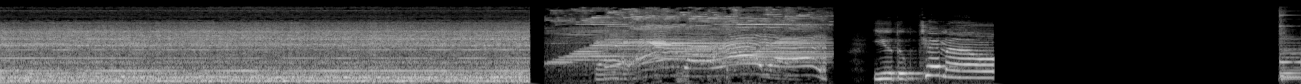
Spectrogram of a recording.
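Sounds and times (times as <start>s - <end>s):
jet engines rushing and whining: 0.0s - 5.3s.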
